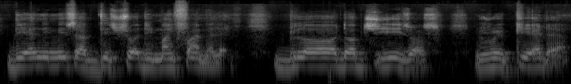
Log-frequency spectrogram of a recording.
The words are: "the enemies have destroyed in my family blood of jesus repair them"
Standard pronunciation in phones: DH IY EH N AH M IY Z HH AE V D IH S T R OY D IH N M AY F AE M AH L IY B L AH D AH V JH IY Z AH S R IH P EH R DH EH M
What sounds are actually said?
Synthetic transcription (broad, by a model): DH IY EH N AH M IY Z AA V D IH S T R OY D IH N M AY F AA M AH L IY B L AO D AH P JH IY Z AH S R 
